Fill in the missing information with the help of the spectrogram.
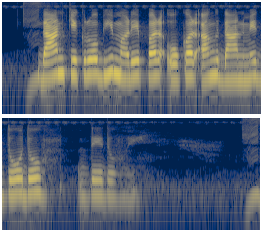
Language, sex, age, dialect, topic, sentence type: Magahi, female, 18-24, Southern, banking, statement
